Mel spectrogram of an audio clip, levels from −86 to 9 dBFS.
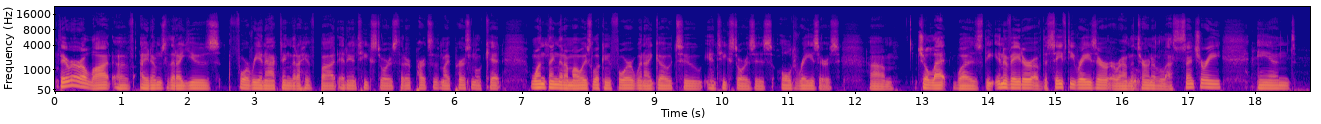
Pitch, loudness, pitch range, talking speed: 100 Hz, -29 LUFS, 95-110 Hz, 185 wpm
